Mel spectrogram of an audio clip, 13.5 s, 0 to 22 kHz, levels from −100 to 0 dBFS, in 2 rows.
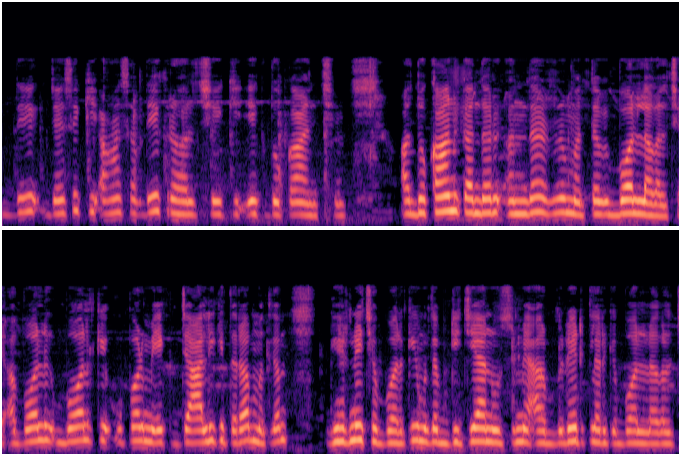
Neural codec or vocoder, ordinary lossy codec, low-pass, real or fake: none; none; none; real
